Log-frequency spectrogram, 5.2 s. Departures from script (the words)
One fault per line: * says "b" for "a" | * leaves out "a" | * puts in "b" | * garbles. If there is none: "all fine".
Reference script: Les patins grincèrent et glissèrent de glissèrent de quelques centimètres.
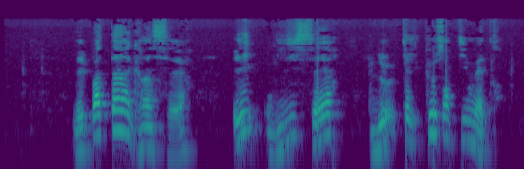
* leaves out "glissèrent de"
